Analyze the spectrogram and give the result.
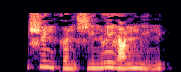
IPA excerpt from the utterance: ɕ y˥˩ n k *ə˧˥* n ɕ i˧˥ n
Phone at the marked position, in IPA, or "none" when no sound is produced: ə˨˩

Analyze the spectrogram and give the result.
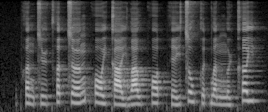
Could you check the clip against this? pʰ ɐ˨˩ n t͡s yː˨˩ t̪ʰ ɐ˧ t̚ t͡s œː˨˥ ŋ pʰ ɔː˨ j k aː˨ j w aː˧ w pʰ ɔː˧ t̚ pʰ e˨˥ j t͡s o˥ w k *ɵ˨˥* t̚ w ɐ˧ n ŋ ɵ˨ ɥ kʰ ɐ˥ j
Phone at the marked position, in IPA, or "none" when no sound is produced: ɵ˨˥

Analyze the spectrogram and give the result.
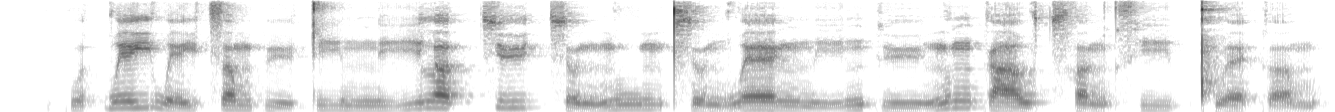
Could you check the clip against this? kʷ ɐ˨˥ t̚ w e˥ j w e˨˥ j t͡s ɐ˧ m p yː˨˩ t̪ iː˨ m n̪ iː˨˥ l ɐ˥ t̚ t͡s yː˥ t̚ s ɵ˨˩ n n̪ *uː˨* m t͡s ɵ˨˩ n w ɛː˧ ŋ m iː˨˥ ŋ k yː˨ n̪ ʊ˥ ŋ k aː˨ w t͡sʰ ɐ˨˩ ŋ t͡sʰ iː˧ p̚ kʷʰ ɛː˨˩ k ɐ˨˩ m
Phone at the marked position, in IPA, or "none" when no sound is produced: uː˧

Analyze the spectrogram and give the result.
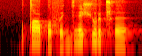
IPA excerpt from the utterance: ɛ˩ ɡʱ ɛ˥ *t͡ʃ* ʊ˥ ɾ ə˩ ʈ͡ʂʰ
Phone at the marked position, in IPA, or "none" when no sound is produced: ʃ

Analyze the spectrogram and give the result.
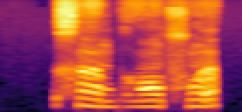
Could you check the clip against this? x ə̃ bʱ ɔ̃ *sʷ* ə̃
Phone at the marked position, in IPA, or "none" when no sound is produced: sʷ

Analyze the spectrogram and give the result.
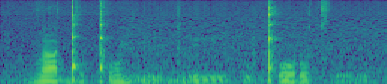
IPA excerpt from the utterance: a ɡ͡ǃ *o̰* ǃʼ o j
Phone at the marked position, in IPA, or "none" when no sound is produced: o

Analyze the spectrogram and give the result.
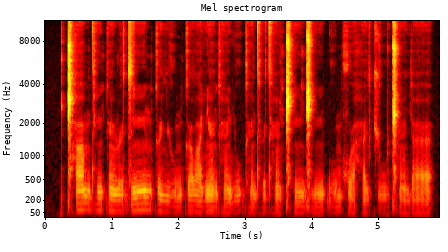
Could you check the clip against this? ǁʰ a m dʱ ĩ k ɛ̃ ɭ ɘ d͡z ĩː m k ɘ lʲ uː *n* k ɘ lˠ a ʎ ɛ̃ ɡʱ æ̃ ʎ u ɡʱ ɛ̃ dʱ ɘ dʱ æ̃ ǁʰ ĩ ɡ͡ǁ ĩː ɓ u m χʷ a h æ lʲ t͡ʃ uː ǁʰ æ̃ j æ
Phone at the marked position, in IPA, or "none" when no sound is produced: m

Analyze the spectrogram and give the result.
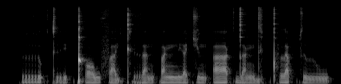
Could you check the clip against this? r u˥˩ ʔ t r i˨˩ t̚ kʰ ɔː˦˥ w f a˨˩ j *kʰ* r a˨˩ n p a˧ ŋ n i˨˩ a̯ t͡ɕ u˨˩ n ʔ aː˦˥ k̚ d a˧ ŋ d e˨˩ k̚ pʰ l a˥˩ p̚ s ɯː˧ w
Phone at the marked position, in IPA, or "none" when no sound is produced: kʰ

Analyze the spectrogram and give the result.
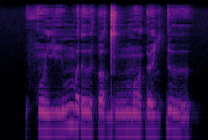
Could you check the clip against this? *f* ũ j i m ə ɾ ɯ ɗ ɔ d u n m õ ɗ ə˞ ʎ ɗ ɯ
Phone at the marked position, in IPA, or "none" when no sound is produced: f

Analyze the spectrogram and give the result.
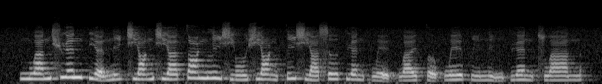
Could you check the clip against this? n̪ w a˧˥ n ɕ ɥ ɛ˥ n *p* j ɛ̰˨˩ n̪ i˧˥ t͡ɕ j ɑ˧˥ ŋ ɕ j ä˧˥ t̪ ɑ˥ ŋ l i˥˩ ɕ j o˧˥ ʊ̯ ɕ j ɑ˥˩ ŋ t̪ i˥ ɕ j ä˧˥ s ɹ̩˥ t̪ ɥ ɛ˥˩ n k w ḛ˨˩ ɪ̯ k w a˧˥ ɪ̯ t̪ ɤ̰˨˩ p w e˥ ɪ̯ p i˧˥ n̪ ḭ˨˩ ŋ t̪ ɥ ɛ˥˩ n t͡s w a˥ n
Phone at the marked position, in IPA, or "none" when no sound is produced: p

